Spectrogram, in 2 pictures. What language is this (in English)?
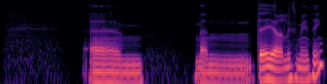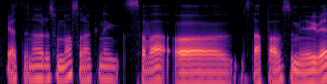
Norwegian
